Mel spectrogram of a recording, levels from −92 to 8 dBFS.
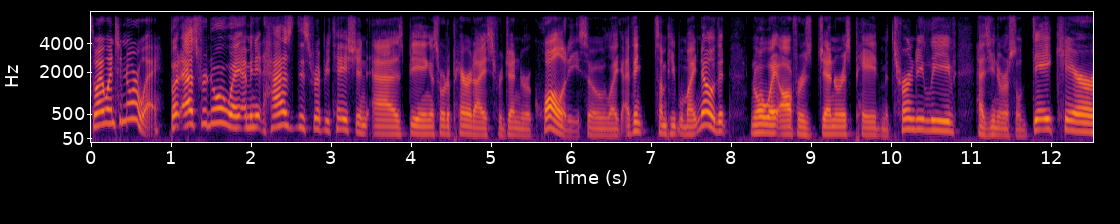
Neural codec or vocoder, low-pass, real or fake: none; 7.2 kHz; real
